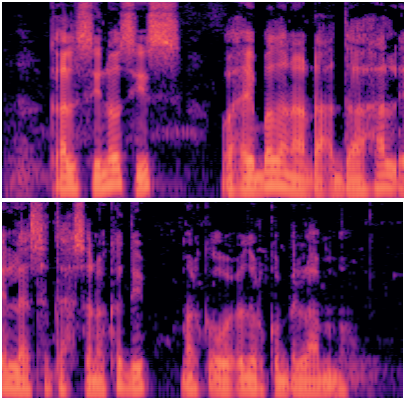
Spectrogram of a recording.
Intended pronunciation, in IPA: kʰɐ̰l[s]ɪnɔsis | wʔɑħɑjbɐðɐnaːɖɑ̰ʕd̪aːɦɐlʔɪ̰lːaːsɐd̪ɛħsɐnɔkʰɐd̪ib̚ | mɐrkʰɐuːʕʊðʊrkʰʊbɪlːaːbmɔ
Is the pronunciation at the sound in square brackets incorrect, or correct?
correct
